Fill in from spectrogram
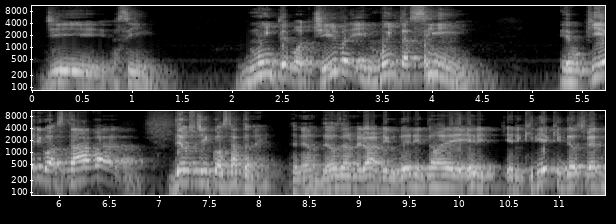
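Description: Animated man teaching a sermon. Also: mid-range voice. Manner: conversational, animated, tag questions like "né?" and "entendeu?". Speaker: Bible teacher. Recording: roomy echo.

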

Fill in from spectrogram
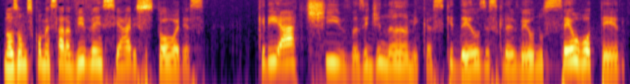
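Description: A woman preaching a sermon, telling a personal story in an animated way, her voice rising when she gets excited. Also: mid-range voice, slow, no echo.

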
